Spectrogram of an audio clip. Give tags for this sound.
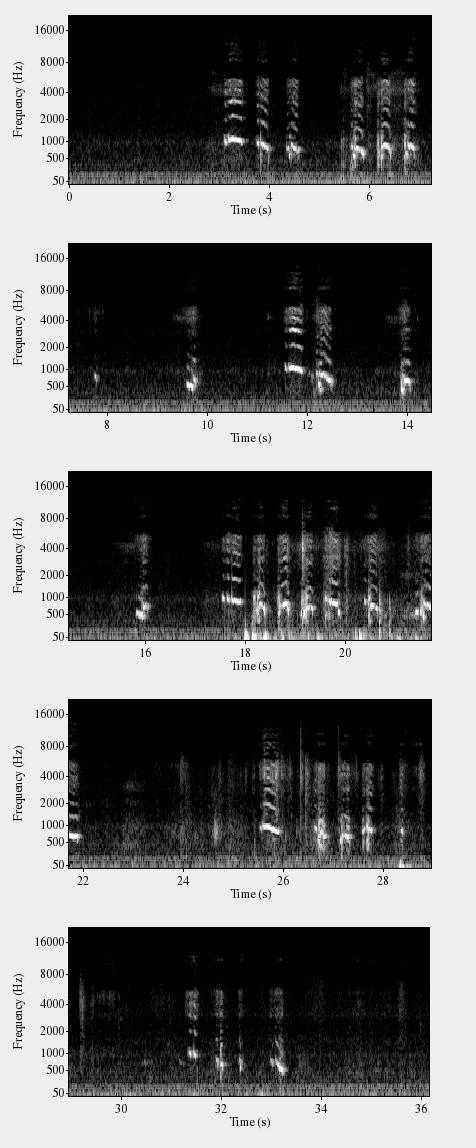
cry whine poodle dog

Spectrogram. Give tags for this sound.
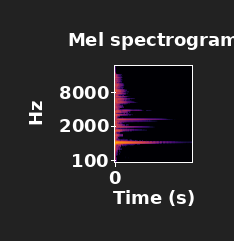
latin samba bells percussion hit cha-cha

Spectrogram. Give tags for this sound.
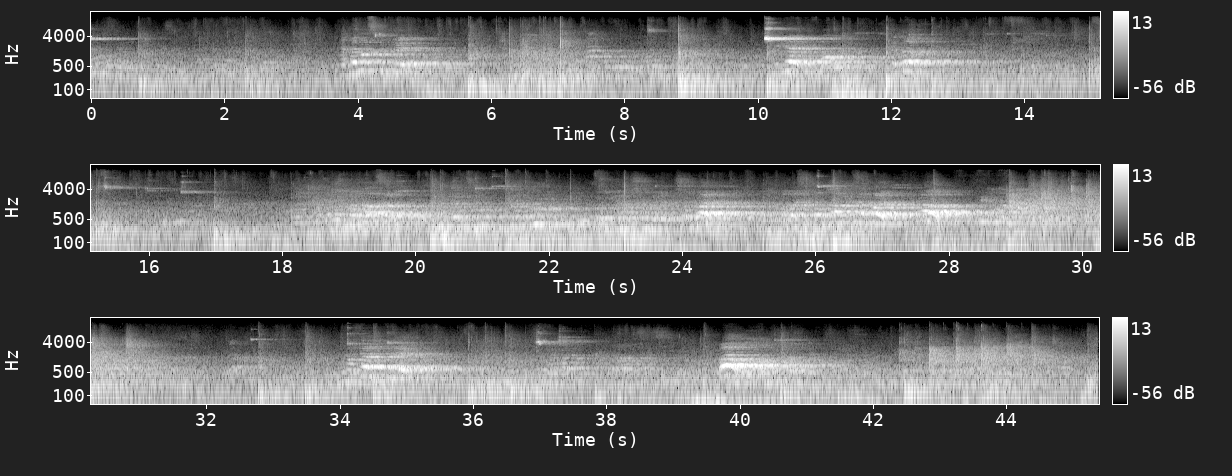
basketball sport game shouting bounce

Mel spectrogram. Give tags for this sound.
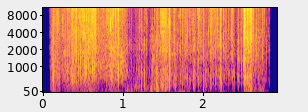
bag crackle Plastic OWE

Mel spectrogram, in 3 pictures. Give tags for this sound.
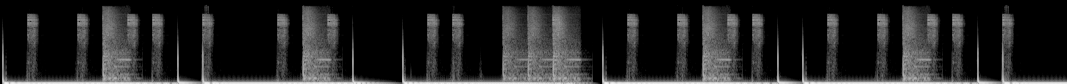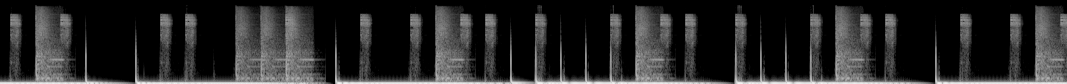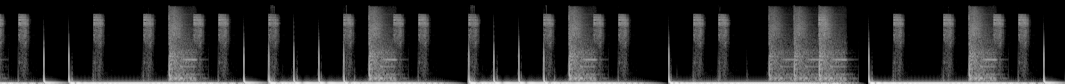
Beat Rap

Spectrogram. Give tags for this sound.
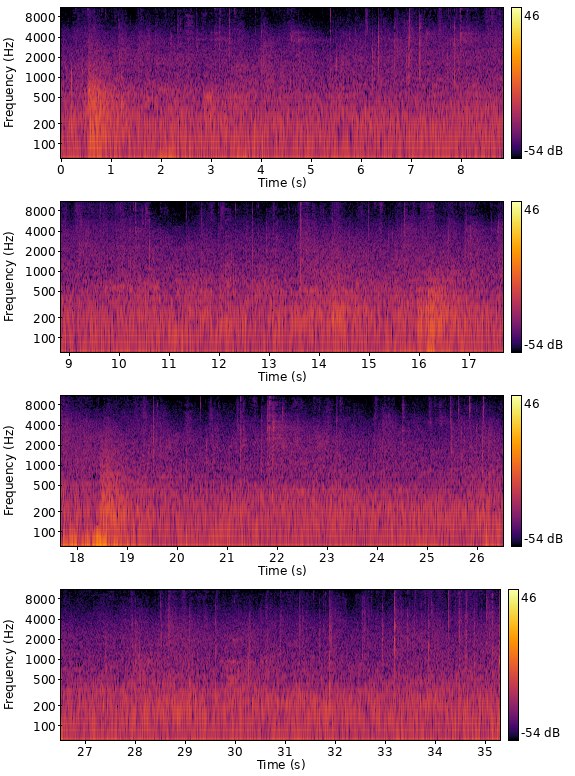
library quiet soft

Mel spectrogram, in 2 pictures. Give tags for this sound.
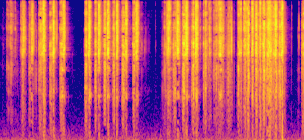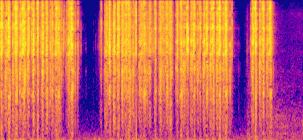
container pills

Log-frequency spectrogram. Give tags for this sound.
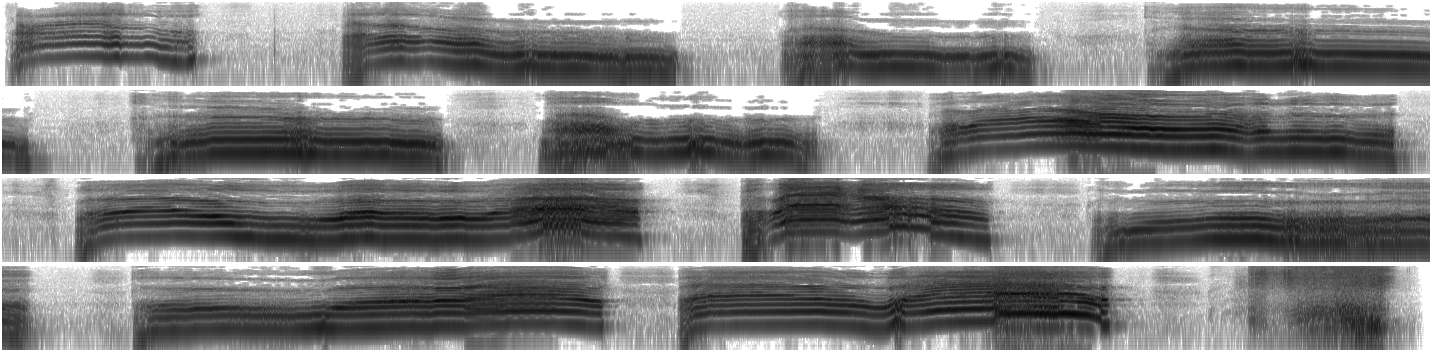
horny moaning animal cat

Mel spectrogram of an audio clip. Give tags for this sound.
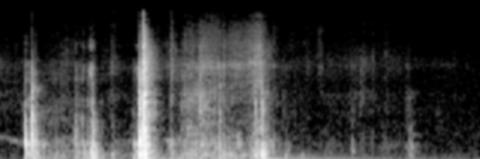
coffee espresso inserting machine hopper

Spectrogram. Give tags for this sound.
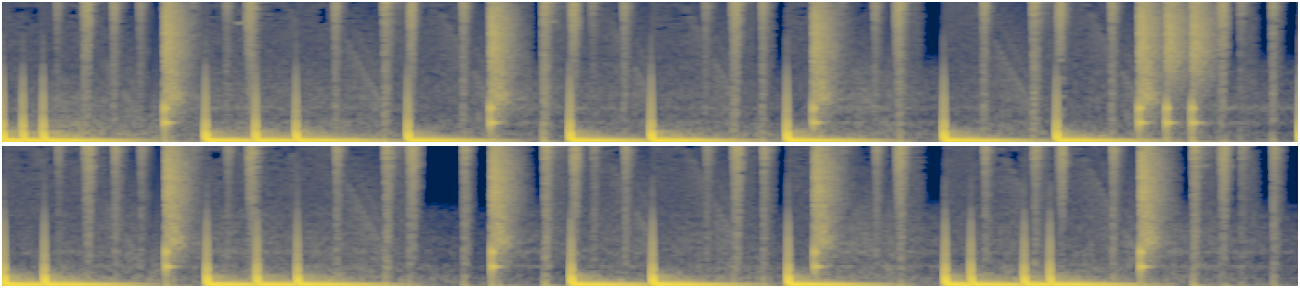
funk electro machine drum

